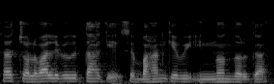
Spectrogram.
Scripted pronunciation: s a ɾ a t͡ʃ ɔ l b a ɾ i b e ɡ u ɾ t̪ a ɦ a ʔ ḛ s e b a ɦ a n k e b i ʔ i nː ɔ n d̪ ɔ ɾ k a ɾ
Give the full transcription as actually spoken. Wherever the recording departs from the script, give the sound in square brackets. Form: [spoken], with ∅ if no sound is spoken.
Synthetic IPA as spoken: s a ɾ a t͡ʃ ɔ l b a [l] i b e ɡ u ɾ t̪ a ɦ a [k] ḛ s e b a ɦ a n k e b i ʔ i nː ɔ n d̪ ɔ ɾ k a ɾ

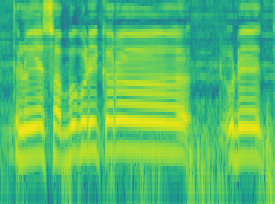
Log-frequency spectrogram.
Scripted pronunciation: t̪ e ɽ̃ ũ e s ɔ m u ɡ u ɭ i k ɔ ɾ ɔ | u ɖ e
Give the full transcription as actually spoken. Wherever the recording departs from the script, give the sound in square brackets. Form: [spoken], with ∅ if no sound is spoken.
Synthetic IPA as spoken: t̪ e ɽ̃ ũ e s ɔ [b] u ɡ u [ɽ] i k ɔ ɾ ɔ | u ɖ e

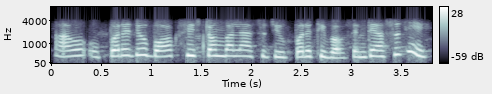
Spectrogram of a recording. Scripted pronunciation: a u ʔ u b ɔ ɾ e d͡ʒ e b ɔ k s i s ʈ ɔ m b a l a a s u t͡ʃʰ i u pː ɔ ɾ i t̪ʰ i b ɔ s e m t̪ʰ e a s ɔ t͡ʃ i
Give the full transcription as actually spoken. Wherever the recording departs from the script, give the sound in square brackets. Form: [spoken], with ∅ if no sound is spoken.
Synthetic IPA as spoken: a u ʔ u [p] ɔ ɾ e d͡ʒ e b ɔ k s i s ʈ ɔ m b a l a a s u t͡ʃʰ i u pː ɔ ɾ [e] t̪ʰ i b ɔ s e m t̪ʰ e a s [u] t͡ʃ i

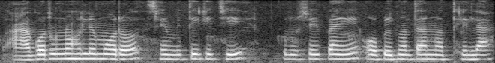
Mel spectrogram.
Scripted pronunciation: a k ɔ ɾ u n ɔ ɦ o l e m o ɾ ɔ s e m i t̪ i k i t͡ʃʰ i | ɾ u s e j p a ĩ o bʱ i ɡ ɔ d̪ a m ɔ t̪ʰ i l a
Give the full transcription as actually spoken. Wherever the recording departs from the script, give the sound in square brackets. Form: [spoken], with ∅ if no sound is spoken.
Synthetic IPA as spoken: a [ɡ] ɔ ɾ u n ɔ ɦ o l e m o ɾ ɔ s e m i t̪ i k i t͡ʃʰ i | ɾ u s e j p a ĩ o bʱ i ɡ ɔ [t̪] a [n] ɔ t̪ʰ i l a

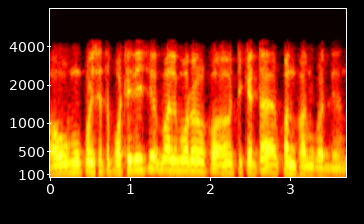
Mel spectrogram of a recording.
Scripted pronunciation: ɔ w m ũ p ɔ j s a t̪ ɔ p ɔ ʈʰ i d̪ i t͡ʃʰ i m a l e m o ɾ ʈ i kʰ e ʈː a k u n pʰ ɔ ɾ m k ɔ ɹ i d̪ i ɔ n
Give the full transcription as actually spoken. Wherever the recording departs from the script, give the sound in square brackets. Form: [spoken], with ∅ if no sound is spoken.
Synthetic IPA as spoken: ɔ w m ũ p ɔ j s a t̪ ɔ p ɔ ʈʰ i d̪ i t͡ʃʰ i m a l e m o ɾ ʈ i [k] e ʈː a k [ɔ] n pʰ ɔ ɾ m k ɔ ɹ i d̪ i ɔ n

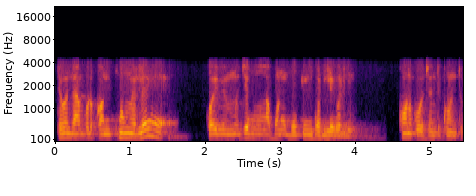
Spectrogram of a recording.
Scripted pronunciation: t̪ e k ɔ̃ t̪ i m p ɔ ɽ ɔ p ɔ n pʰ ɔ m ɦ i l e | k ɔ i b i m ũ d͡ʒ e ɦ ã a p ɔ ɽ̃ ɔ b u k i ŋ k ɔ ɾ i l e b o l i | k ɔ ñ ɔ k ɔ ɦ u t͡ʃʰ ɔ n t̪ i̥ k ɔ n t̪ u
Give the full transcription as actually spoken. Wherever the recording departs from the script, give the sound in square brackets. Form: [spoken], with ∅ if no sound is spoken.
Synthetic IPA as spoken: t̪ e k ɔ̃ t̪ [a] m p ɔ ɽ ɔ [k] ɔ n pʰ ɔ m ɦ [e] l e | k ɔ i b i m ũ d͡ʒ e ɦ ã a p ɔ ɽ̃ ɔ b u k i ŋ k ɔ ɾ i l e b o l i | k ɔ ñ ɔ k ɔ ɦ u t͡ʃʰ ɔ n t̪ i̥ k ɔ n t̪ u

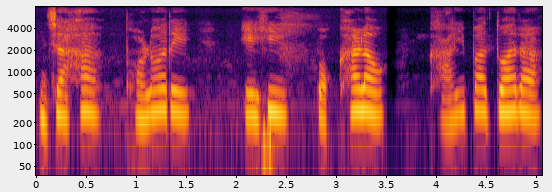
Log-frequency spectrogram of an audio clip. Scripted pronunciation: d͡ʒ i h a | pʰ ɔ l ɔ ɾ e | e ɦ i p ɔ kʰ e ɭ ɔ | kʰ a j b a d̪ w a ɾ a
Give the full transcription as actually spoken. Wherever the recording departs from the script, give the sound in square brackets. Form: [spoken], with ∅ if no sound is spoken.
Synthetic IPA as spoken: d͡ʒ [a] h a | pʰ ɔ [ɭ] ɔ ɾ e | e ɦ i p ɔ kʰ [a] ɭ ɔ | kʰ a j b a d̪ w a ɾ a

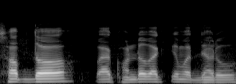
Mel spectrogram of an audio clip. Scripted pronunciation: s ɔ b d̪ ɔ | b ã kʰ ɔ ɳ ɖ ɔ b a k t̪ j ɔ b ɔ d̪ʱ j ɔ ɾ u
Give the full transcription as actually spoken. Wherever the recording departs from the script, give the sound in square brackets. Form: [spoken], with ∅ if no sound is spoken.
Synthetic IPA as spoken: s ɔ b d̪ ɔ | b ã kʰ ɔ ɳ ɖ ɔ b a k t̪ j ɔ [m] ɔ d̪ʱ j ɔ ɾ u

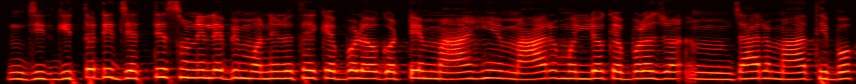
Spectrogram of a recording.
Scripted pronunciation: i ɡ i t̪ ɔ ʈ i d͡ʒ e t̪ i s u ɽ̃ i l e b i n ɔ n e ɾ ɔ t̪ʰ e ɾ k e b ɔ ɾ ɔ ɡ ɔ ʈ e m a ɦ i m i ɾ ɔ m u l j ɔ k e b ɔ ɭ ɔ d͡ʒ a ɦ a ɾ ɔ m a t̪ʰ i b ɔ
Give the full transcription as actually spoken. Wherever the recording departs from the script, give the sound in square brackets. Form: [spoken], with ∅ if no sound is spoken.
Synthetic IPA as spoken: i ɡ i t̪ ɔ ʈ i d͡ʒ e t̪ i s u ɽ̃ i l e b i [m] ɔ n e ɾ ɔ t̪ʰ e [∅] k e b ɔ [ɭ] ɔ ɡ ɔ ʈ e m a ɦ i m [a] ɾ ɔ m u l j ɔ k e b ɔ ɭ ɔ d͡ʒ a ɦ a ɾ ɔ m a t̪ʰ i b ɔ

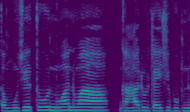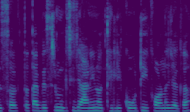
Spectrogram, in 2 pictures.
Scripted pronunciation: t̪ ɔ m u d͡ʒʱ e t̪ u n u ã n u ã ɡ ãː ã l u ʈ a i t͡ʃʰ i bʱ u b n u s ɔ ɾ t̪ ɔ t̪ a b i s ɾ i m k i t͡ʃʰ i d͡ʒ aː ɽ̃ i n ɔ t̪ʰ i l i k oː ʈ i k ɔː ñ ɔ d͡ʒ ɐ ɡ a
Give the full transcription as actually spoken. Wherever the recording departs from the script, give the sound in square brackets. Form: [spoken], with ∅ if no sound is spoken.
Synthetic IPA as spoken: t̪ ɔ m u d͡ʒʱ e t̪ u n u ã n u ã ɡ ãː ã [ɾ] u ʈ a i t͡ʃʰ i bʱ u b n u s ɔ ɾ t̪ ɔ t̪ a b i s ɾ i m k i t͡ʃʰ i d͡ʒ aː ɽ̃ i n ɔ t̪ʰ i l i k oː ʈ i k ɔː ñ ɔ d͡ʒ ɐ ɡ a

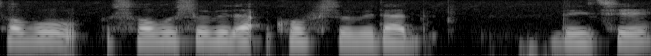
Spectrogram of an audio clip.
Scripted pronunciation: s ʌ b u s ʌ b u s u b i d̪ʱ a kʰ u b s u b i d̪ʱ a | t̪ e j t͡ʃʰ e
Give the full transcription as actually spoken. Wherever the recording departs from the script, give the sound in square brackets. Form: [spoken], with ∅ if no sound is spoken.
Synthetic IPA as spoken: s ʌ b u s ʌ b u s u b i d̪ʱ a kʰ u b s u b i d̪ʱ a | [d̪] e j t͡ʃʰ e

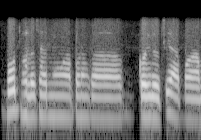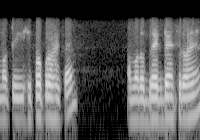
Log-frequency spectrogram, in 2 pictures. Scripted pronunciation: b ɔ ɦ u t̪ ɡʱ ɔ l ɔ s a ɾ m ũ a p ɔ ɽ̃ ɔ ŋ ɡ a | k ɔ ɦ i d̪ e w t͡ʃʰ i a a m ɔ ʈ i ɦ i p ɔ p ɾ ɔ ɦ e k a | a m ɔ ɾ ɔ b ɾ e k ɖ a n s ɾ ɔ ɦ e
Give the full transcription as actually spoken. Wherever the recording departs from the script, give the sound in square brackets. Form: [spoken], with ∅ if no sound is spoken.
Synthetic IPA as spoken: b ɔ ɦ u t̪ [bʱ] ɔ l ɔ s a ɾ m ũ a p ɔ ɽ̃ ɔ ŋ [k] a | k ɔ ɦ i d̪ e w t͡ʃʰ i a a m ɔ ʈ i ɦ i p ɔ p ɾ ɔ ɦ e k a | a m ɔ ɾ ɔ b ɾ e k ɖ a n s ɾ ɔ ɦ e

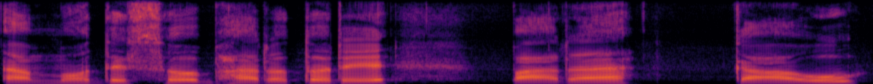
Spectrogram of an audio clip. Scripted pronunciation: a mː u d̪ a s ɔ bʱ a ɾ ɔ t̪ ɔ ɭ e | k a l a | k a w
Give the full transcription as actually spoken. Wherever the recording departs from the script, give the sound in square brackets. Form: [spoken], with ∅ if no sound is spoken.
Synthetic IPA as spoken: a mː [ɔ] d̪ [e] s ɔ bʱ a ɾ ɔ t̪ ɔ [ɾ] e | [p] a [ɾ] a | k a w

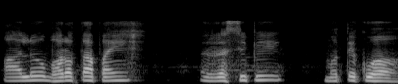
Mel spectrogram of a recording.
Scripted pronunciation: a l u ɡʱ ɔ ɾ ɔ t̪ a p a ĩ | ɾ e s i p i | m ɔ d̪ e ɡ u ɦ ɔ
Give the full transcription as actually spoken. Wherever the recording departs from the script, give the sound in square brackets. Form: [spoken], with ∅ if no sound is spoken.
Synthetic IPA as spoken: a l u [bʱ] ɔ ɾ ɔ t̪ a p a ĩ | ɾ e s i p i | m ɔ [t̪] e [k] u ɦ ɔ

